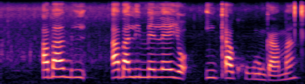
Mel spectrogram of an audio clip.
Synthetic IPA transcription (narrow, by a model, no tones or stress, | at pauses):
aɓalimɛlɛjɔ | iŋkʼakʰuluŋɡʱaːma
